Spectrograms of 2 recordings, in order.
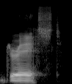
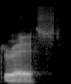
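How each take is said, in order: Both takes have the same delivery.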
